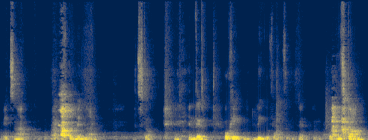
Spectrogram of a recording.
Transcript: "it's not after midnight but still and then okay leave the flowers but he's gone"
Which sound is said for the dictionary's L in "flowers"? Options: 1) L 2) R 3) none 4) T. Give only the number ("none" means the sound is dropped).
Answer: 3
